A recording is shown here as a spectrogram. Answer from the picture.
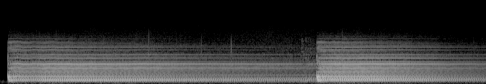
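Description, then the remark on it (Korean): A clock strikes seven o'clock in the morning, with two loud, resonant strikes heard a few seconds apart, each tone ringing on and slowly fading, with no voices. “7시를 치는 종소리가 들렸다.”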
